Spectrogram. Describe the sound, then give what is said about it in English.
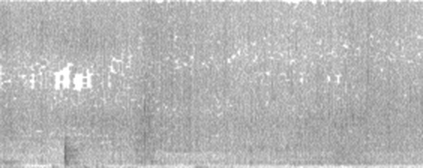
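Onion sizzling as it fries in oil with spices, including ginger and garlic, for a chickpea curry. A steady, faint hiss runs throughout, with a few brief scraping sounds from stirring. “So we are just going to keep stirring the onion until it gets to change the color”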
